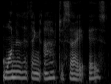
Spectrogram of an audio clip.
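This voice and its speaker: A woman with a creaky voice that sits low talks at normal speed with fairly even intonation while presenting her handbag collection in a vlog. Her head cold makes her nasal, and she rambles with frequent "you know" asides, now and then dropping to soft near-whispers.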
